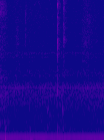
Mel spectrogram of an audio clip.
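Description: A few faint clicks of a computer mouse, spaced irregularly, over a low steady hum.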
